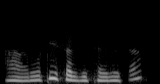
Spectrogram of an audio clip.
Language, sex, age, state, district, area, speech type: Maithili, female, 60+, Bihar, Begusarai, rural, conversation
